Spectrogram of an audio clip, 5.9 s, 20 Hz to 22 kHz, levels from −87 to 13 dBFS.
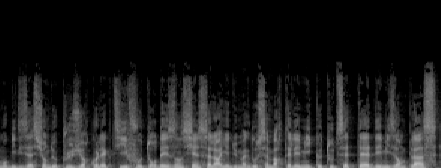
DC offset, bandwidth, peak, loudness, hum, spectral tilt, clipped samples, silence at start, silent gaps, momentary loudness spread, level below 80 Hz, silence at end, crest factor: under 0.1%; 13 kHz; -6 dBFS; -25 LUFS; none; -5.5 dB/octave; under 0.1%; 0 s; none; 6 LU; -48 dBFS; 0.05 s; 20 dB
